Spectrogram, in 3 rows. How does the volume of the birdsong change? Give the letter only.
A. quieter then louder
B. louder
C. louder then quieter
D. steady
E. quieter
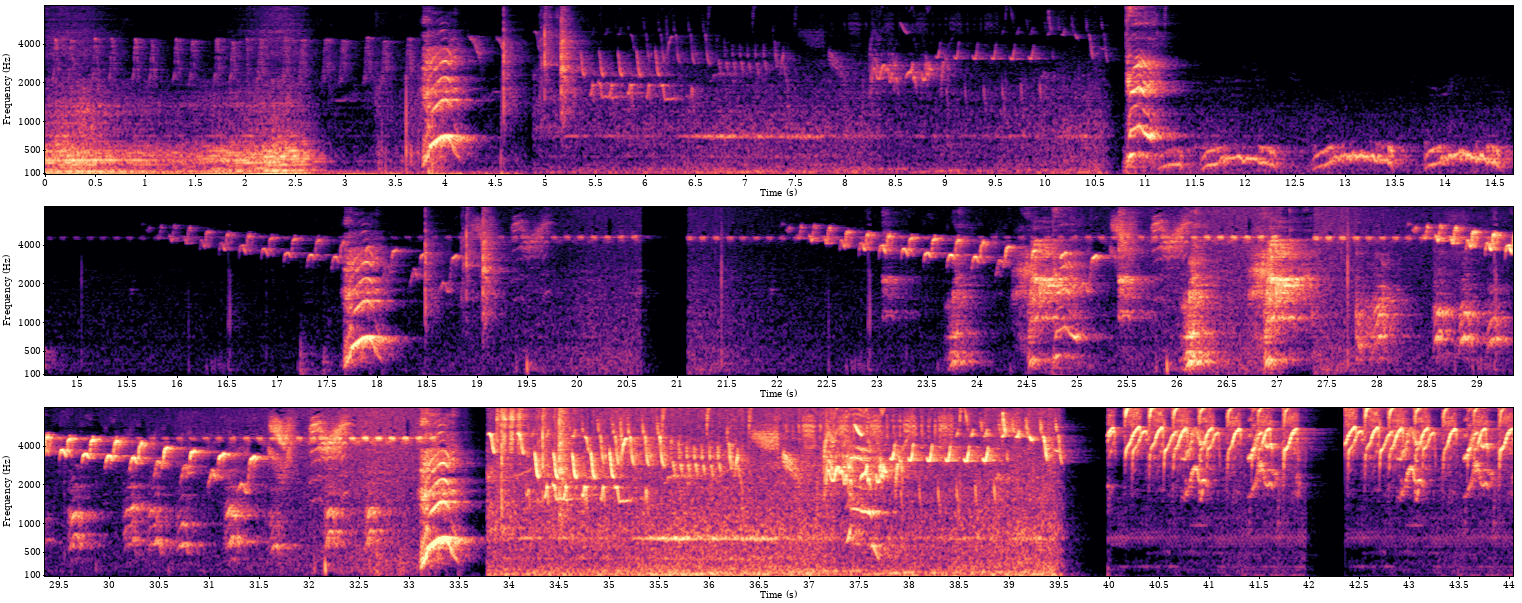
B.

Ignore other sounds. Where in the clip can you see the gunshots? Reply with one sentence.
You can hear the gunshots from 3.8 to 5.3 s, from 17.6 to 19.2 s and from 33.1 to 34.6 s.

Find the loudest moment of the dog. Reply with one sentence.
The volume of the dog peaks at 27 seconds.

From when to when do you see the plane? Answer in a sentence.
The plane can be heard from 0.0 to 2.7 s.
